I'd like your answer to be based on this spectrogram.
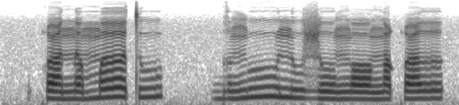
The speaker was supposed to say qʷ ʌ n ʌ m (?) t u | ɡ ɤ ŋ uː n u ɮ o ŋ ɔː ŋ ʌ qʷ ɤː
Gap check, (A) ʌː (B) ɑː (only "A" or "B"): A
